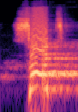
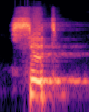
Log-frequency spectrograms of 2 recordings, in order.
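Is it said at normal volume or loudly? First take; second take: loudly; normal. First: It is said very loudly. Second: It is said at normal volume.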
